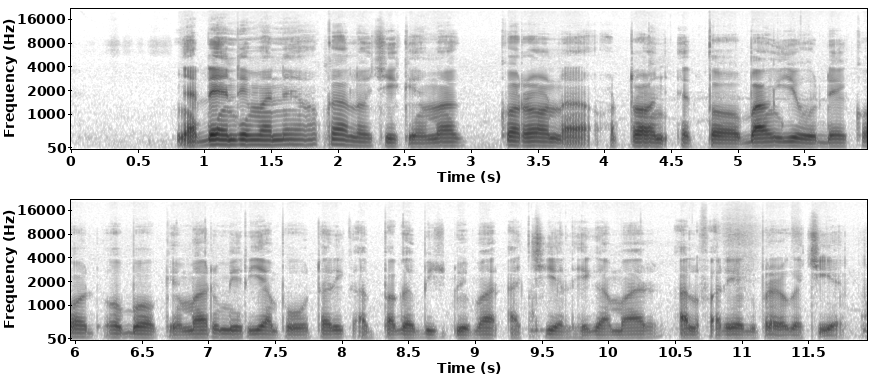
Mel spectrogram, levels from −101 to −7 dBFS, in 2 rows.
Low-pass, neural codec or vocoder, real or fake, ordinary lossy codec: none; vocoder, 44.1 kHz, 128 mel bands every 256 samples, BigVGAN v2; fake; none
